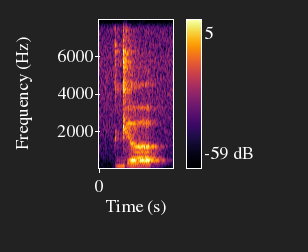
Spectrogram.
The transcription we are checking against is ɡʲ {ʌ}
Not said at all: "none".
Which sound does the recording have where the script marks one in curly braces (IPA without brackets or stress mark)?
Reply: ʌ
